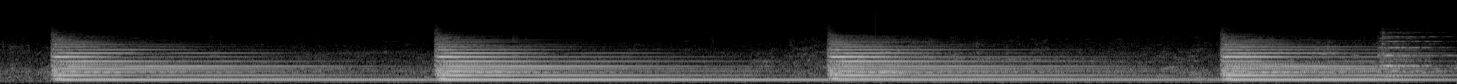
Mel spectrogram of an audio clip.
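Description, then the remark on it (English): The large church bells of St. Paul's Cathedral in London ring out in slow, evenly spaced strikes about every four seconds, each deep, resonant tone swelling and lingering into the next, with a final stroke overlapping near the end. They rang for 15 minutes on Sunday, March 20th, 2022. “The bells of St. Paul's Cathedral in London rang for 15 minutes today, together with the bells of churches in Lvov and churches and cathedrals across Europe, including Paris, Cologne, Madrid, Vienna, and Berlin.”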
